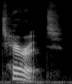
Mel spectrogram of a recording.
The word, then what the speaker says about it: tarot: Some people call it Terret. I don't know. How do you pronounce it? I say tarot.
